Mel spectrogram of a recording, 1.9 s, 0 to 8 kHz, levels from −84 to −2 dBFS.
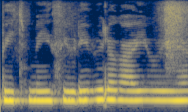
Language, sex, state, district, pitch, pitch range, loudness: Hindi, female, Jharkhand, Deoghar, 215 Hz, 215-220 Hz, -13 LUFS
